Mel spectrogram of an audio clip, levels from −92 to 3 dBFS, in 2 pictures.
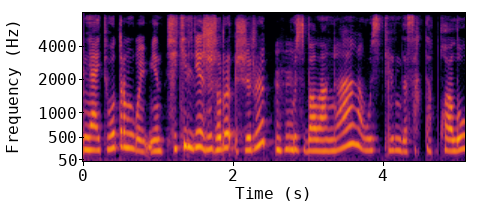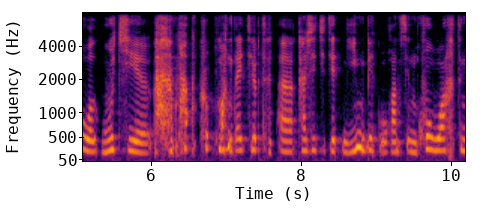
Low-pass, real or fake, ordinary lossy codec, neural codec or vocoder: none; fake; none; codec, 16 kHz, 4 kbps, FunCodec, trained on Chinese and English, 50 frames a second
